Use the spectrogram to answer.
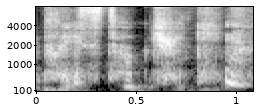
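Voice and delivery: slow pleading whisper; whispered plea. Retold or imitated. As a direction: beg her in a whisper, slowly. Jackie pleads with drunk bride.

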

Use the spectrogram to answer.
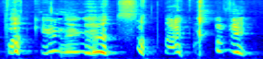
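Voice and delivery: very high, loud, laughing yell; gleeful shout. Pretend. Imagining skipping class for the role, high gleeful yell. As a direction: shriek it like you just won.

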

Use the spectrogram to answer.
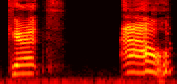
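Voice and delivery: mock yell. [name] ordering Meredith out, mock yelled. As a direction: belt it like a throwaway order.

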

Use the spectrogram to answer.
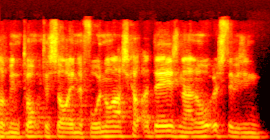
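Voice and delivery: ordinary delivery

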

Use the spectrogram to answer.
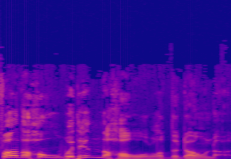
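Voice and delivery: hammed-up character impression with a put-on accent; Daniel Craig. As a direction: ham up the film detective's accent. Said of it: "You're quite good at it".

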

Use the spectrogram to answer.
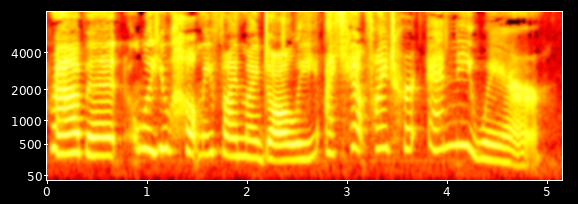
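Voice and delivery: put-on high, pleading little girl; a small child asking for help; little sister voice.

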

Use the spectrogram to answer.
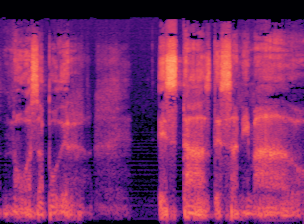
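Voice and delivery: low, slow, hushed tempting; soft, sinister slow whisper; demon whisper. Acted. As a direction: murmur doubt into the ear. Demon whispers doubt again.

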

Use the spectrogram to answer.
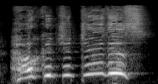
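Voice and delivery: very high, loud, slow shocked accusation; horrified cry. Acted. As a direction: scream it in disbelief. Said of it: "and they ask him".

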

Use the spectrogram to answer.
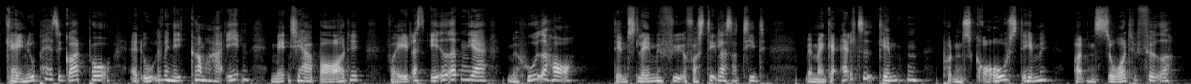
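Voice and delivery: high motherly goat voice. A narrator's reading. Mother goat warning her kids, high and caring. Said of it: "kaldte den på dem alle syv og sagde".

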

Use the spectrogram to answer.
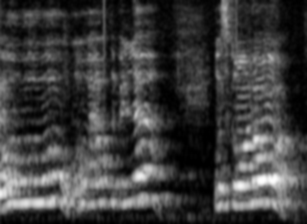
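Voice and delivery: high-pitched mock panic; high, startled whoas, acted out; retold bewildered alarm. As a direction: back away in bewildered alarm. Retold backing away, bewildered.

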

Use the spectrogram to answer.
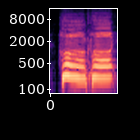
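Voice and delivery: high, loud honking; imitated horn honk. Impatient rink guy on the Zamboni, mimicked honking.

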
